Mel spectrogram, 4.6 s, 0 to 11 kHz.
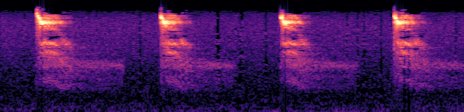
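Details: Alarm of a garden dormouse, dated 03-04-21: four rasping, downward-sweeping calls about every second and a quarter, each starting with a bright high squeak and trailing into a lower hiss.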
